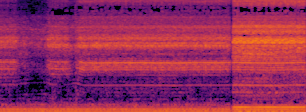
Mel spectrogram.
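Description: A K'nex car's small electric motor and plastic gears whirring steadily. About three and a half seconds in, the whir abruptly gets louder.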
